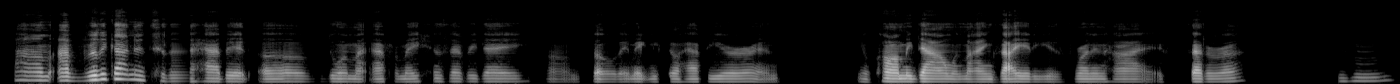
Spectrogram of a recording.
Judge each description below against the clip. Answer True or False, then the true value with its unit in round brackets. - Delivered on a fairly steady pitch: True (2.1 semitones)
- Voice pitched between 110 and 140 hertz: True (135 Hz)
